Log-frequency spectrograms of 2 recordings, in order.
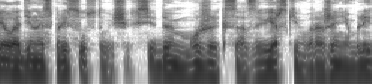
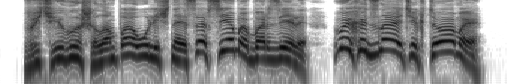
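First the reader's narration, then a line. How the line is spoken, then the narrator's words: Shout. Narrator (Russian): Крикнул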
